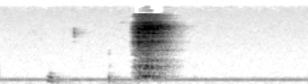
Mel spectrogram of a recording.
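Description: A young man chuckles softly.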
